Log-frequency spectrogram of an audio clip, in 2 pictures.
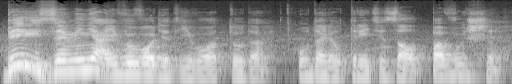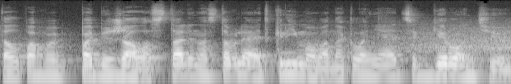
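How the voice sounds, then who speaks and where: Calm man reading a play aloud. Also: medium pitch, fairly quick, few pauses, a little hiss or hum. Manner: calm even narration, joking asides. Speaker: podcast host.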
